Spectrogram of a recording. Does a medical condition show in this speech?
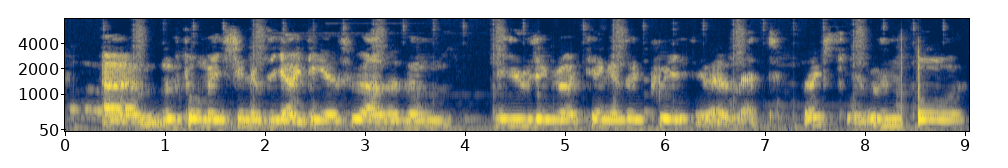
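Yes: cerebral palsy; cerebral palsy from brain damage at birth.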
